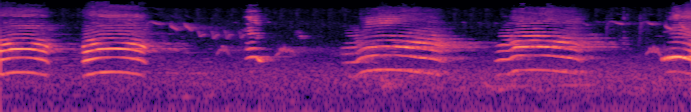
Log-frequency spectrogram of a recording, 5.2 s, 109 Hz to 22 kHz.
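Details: Loud Indian peafowl screeches in 8D audio: two quick harsh arched wails, brief thin squeaks, then two longer wavering wails and the start of another.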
